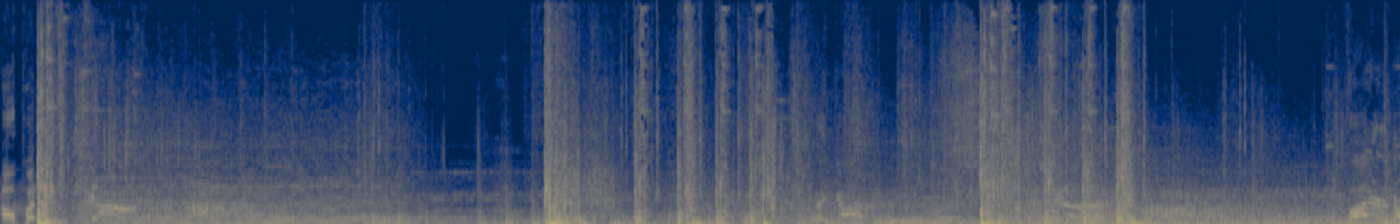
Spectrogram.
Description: An exchange of gunfire from several sources along with sporadic brief talking from several people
